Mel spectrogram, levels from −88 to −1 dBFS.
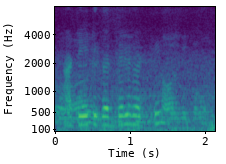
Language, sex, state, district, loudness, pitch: Telugu, female, Andhra Pradesh, Krishna, -31 LUFS, 200 Hz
